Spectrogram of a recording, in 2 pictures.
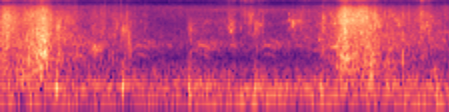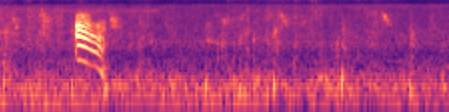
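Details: An orange tabby cat with a short tail, wagging it while coming up to seek affection, gives one clear meow that slides downward in about half a second, among rustling and soft background noise.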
